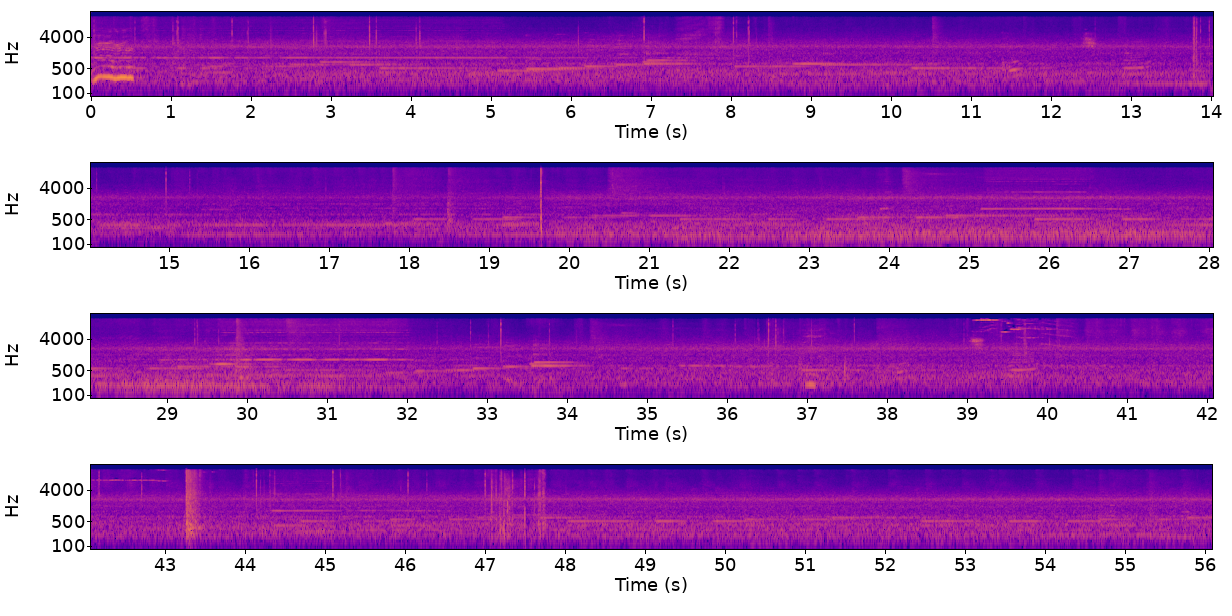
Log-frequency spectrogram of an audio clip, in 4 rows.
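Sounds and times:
simple background music melody: 0:00.0 - 0:11.6, 0:17.0 - 0:38.0, 0:43.9 - 0:56.0.

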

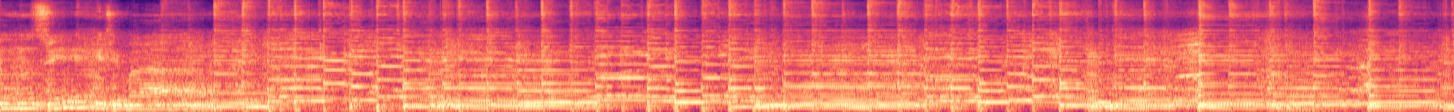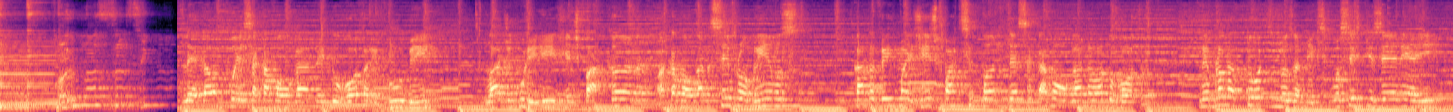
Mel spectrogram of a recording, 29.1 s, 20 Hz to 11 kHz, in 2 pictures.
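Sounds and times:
acoustic guitar playing: 0:00.0 - 0:15.4, 0:16.3 - 0:29.0.

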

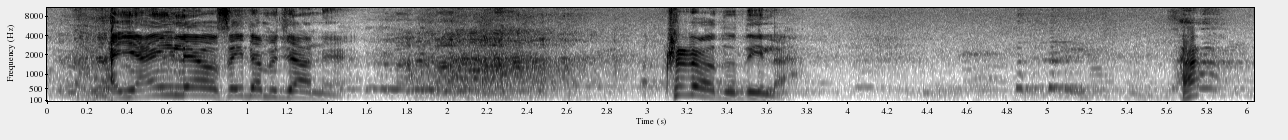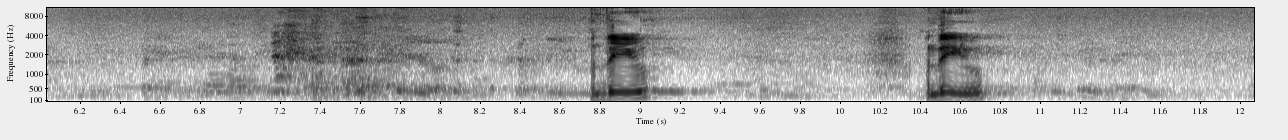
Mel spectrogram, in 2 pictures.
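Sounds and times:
faint murmuring: 0:03.8 - 0:12.0.

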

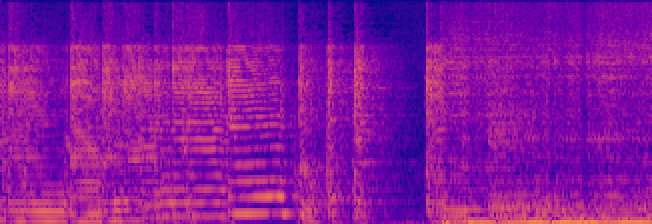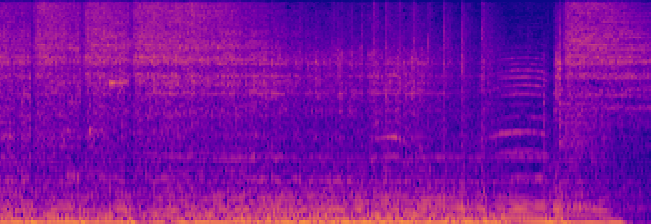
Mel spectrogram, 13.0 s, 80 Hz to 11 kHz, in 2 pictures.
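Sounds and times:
electric blues band playing: 0:00.0 - 0:13.0
electric guitar: 0:00.0 - 0:13.0
drum kit: 0:02.9 - 0:13.0
bass line: 0:04.4 - 0:12.8.

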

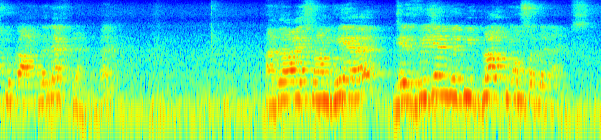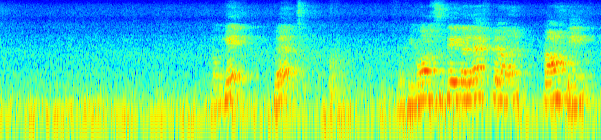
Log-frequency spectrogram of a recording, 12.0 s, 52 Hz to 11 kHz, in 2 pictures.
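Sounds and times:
low rushing background noise: 0:00.0 - 0:12.0.

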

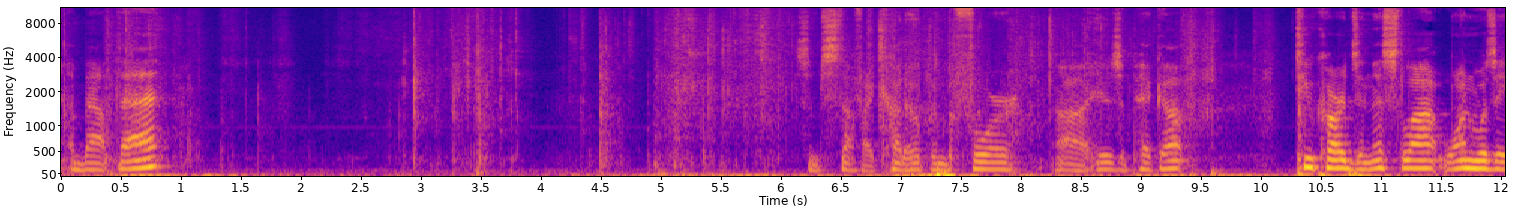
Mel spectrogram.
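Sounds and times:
bubble wrap crinkling and rustling: 0:02.4 - 0:10.3.

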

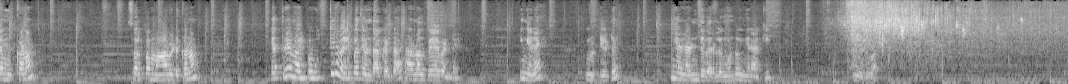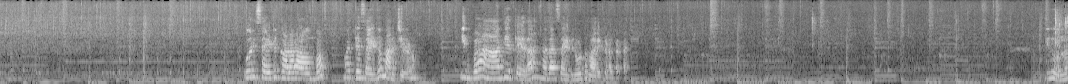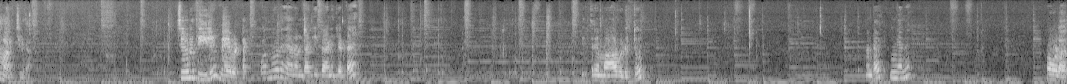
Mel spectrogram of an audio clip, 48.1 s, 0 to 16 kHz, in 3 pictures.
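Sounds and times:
food deep-frying in oil: 0:12.3 - 0:37.2.

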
